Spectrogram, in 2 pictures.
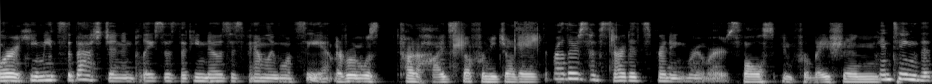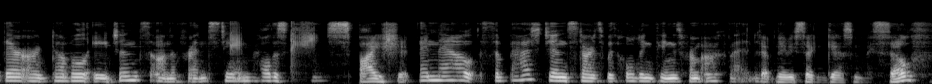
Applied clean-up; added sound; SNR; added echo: neural mask model DeepFilterNet 3.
